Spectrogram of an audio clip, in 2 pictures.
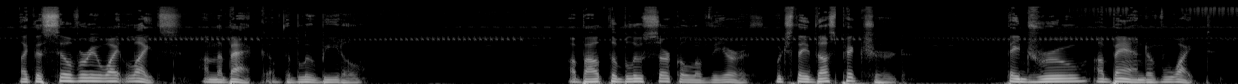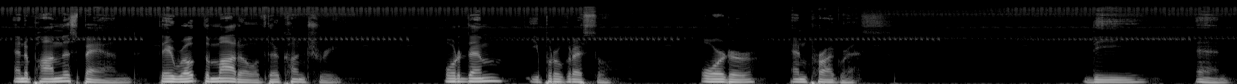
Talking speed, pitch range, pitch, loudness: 115 wpm, 90-130 Hz, 110 Hz, -28 LUFS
